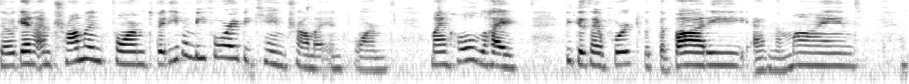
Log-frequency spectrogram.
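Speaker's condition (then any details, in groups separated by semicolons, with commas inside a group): No condition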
